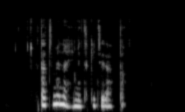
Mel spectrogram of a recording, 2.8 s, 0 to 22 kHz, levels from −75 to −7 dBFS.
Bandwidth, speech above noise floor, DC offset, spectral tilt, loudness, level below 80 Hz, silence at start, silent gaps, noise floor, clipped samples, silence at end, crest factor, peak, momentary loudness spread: 11.5 kHz; 49 dB; under 0.1%; -5 dB/octave; -25 LUFS; -74 dBFS; 0.6 s; none; -73 dBFS; under 0.1%; 0.95 s; 18 dB; -8 dBFS; 17 LU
